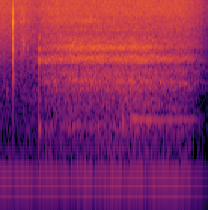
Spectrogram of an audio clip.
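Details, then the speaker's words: An adult smoker trying to quit cigarettes, wheezing badly with lungs and chest affected, makes a thin, steady whistle drawn out over about a second of breath; wheezing. "i'm pretty sure you can hear i am wheezing pretty badly at the moment my lungs and chest everything"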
